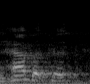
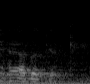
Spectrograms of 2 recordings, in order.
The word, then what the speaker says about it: Habakkuk: Some people say it different. I'm not a scholar. I just say Habakkuk. Okay, that's how I pronounce it. Habakkuk 2,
